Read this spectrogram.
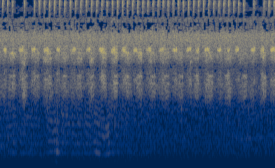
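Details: Summer cicadas fill the air with a bright buzzing hiss in rhythmic pulses; faint lower chirps briefly appear underneath early on.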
